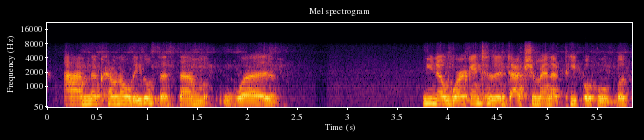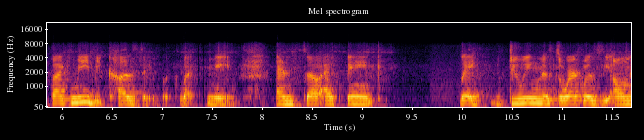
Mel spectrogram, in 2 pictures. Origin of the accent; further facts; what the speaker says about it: New York City, New York, United States; I am from Brooklyn. I was raised in the Black church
